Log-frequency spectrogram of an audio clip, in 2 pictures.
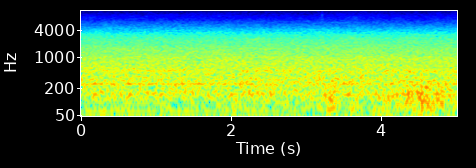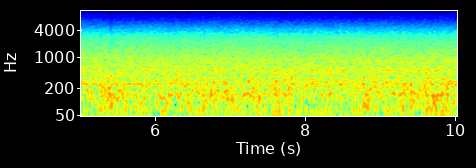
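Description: Steady rushing rumble of a train approaching through a subway tunnel, still out of sight, with a few faint steady tones over the noise.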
